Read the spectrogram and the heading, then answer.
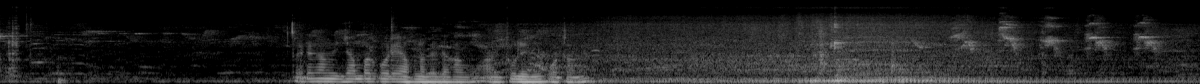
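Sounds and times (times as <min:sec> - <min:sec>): small bird chirping: 0:08.2 - 0:11.9.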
